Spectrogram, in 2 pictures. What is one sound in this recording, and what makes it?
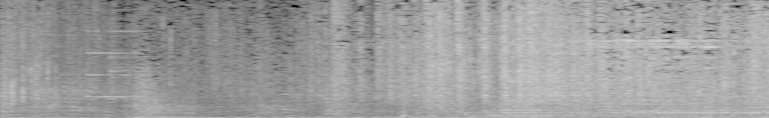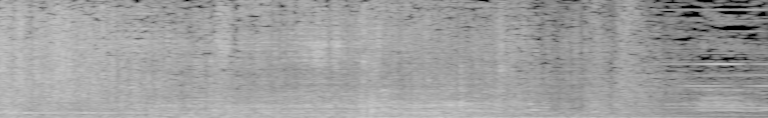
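A loud rumble and roar fill the air.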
